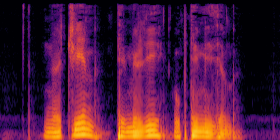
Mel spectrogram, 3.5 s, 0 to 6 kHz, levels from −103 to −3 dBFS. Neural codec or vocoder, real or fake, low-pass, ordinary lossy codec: codec, 16 kHz, 8 kbps, FreqCodec, larger model; fake; 5.4 kHz; MP3, 32 kbps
